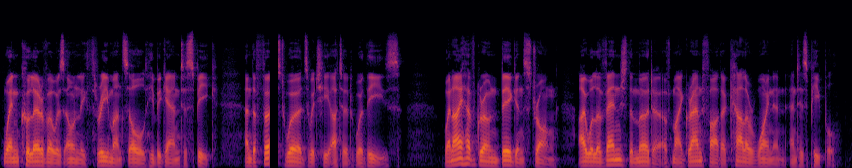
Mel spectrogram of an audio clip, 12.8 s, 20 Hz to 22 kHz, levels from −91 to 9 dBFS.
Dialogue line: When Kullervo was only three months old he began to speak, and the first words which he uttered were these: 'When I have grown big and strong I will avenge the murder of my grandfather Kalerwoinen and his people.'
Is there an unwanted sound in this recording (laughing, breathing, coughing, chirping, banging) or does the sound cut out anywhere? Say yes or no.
yes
